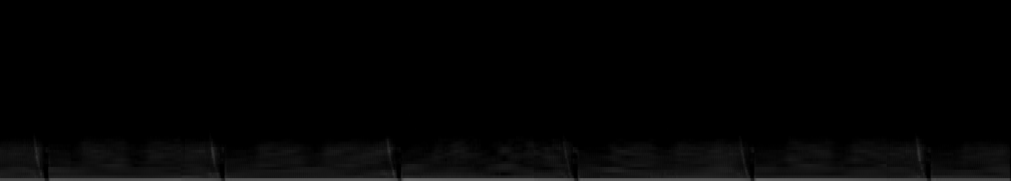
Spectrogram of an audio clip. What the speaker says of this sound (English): this bass from Alex Che's Onion Serum bank. It's called Bass Sketch.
